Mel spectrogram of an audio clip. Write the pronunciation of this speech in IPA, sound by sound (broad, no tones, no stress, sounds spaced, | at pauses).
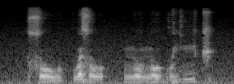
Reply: s o w u kʷ ɐ z o | n o n o ɡʷ i j i t͡ʃ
